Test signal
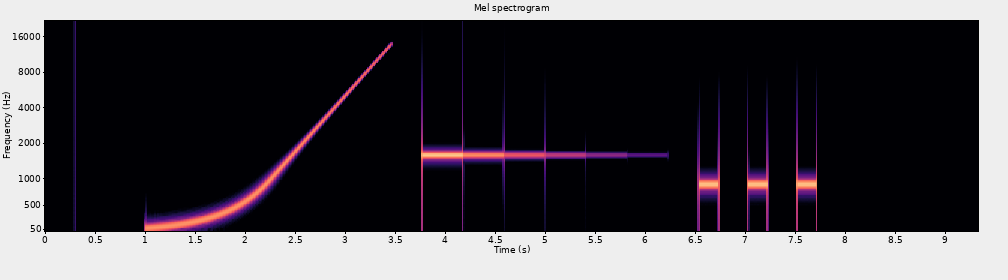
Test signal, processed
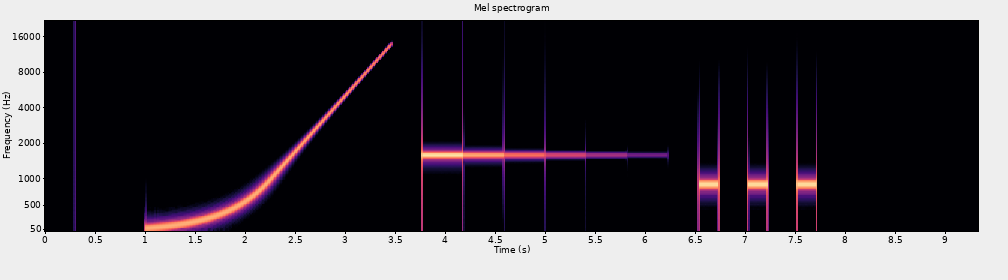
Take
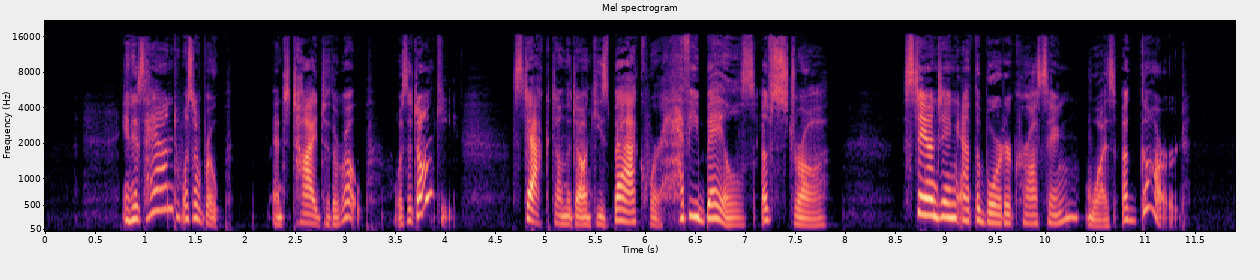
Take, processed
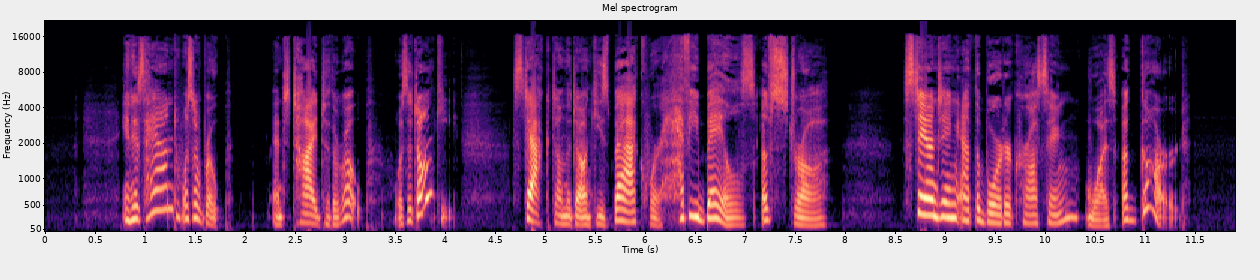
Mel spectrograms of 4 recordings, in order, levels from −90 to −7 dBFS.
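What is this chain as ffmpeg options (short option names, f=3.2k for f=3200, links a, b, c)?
-af "volume=6.5dB,asoftclip=hard,volume=-6.5dB,volume=5dB"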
